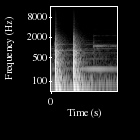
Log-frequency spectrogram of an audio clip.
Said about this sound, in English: Then came a knock at the door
